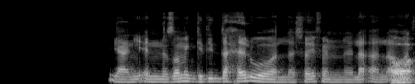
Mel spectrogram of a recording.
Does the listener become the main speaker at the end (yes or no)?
yes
